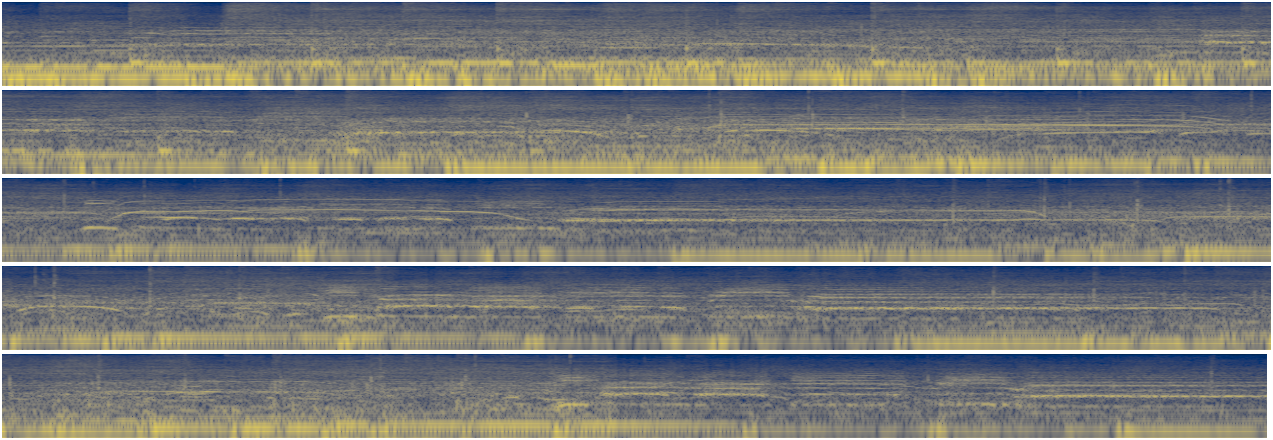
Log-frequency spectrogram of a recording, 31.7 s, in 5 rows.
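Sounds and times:
large crowd singing unamplified after power cut: 0:00.0 - 0:31.7
shouts and whoops: 0:09.7 - 0:15.3, 0:16.1 - 0:20.6, 0:24.9 - 0:27.3.

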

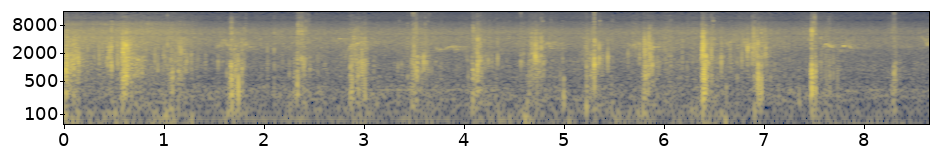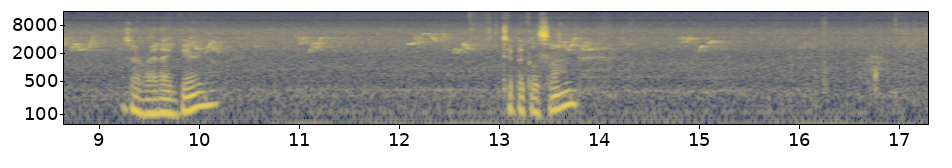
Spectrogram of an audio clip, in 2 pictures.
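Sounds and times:
footsteps walking into the woods: 0:00.0 - 0:08.6, 0:16.2 - 0:17.2
speech: 0:09.4 - 0:10.2, 0:13.1 - 0:13.9.

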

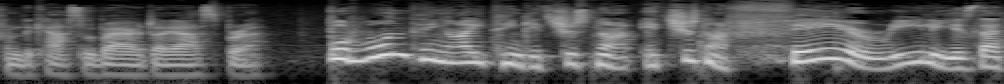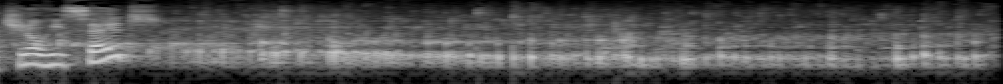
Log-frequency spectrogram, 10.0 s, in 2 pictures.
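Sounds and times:
speech: 0:00.0 - 0:06.4
drink being poured into a glass: 0:05.0 - 0:10.0.

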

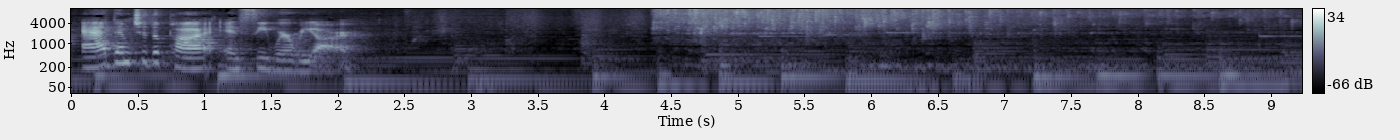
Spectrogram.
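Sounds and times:
speech: 0:00.1 - 0:02.2
draining boiled potatoes in a colander: 0:04.4 - 0:09.2.

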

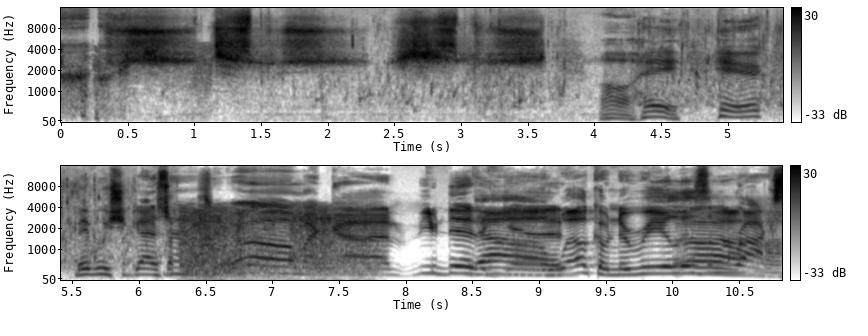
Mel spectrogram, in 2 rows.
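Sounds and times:
canoe being launched into water: 0:00.4 - 0:07.1
speech: 0:04.0 - 0:07.6, 0:08.2 - 0:10.8.

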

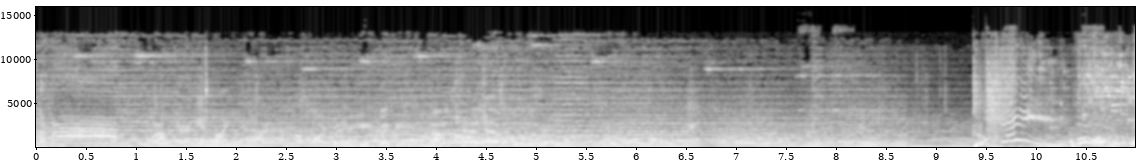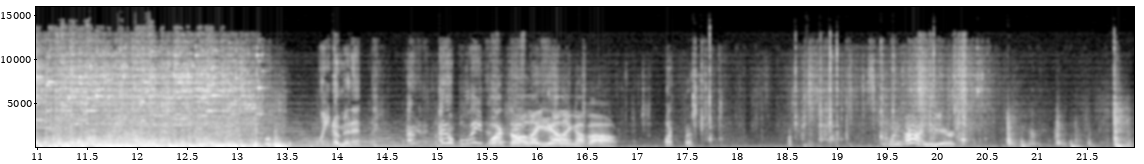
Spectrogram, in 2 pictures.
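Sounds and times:
music: 0:00.0 - 0:16.1
lawn ornaments being smashed and torn up: 0:09.1 - 0:13.8, 0:17.5 - 0:20.8
speech: 0:15.9 - 0:17.7, 0:19.5 - 0:20.4.

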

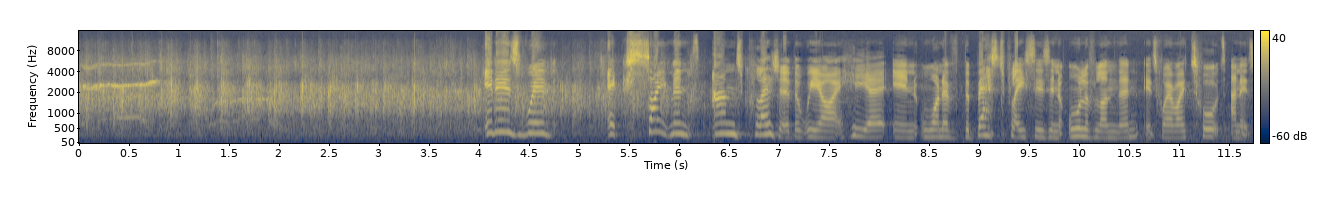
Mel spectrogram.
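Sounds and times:
high whistle: 0:00.0 - 0:01.0
crowd applause: 0:00.0 - 0:06.4
speech: 0:04.1 - 0:11.7.

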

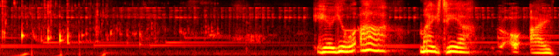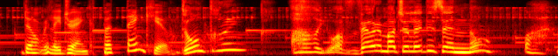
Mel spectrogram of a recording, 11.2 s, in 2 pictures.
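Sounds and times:
burgundy wine pouring into a glass: 0:00.0 - 0:02.6
wine dripping: 0:00.0 - 0:02.8
speech: 0:03.2 - 0:11.1.

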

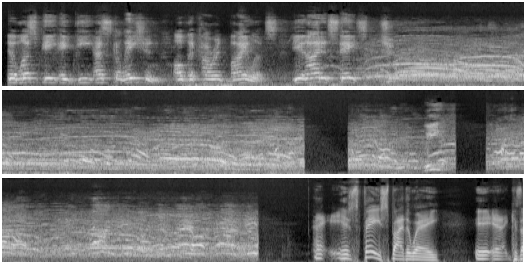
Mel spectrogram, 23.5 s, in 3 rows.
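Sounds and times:
speech: 0:00.1 - 0:06.6, 0:20.8 - 0:23.4
crowd booing a speaker: 0:04.4 - 0:12.4, 0:13.0 - 0:19.6.

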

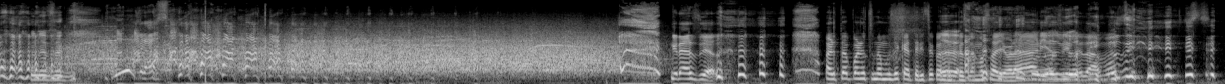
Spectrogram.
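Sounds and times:
speech: 0:00.0 - 0:03.3, 0:06.7 - 0:12.2
laughter: 0:00.0 - 0:08.2, 0:09.7 - 0:12.2
applause sound effect: 0:00.3 - 0:06.8.

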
